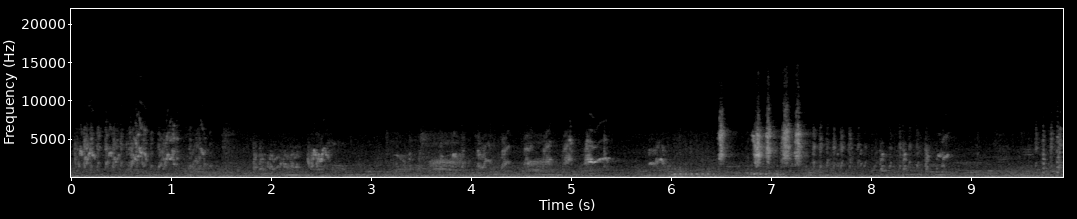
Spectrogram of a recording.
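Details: Budgerigars in a colony, a flock chattering together: scattered squawks and chirps with a busier burst of sharp calls near the seventh second, over a low background rumble.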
